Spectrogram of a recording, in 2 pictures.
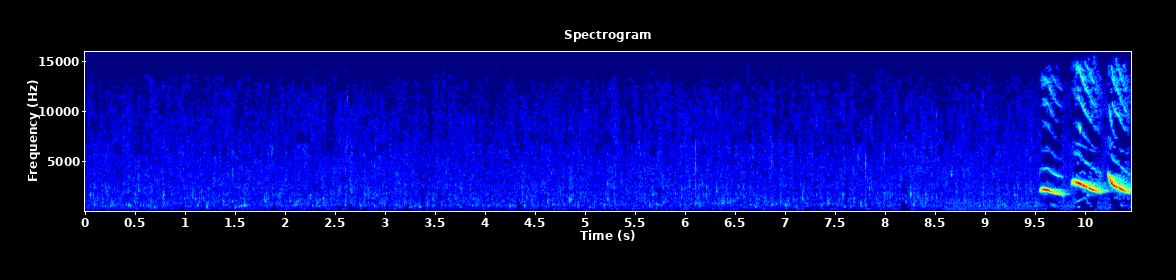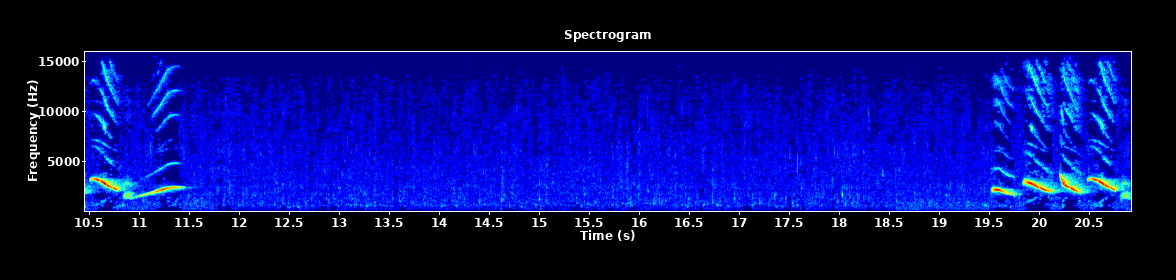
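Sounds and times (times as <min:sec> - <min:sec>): faint water trickle: 0:00.0 - 0:20.9
bird whistling song: 0:09.5 - 0:11.5, 0:19.5 - 0:20.9.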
